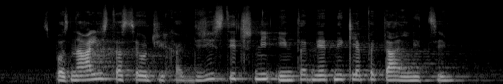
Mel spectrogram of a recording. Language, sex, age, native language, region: Slovenian, female, 30-49, Slovenian, Zasavska region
